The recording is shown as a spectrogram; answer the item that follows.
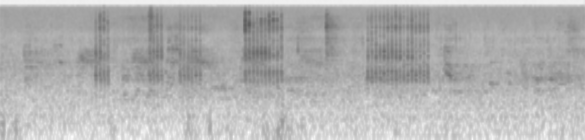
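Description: A bird's harsh, rattling calls, five or six short bursts of under a second each.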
